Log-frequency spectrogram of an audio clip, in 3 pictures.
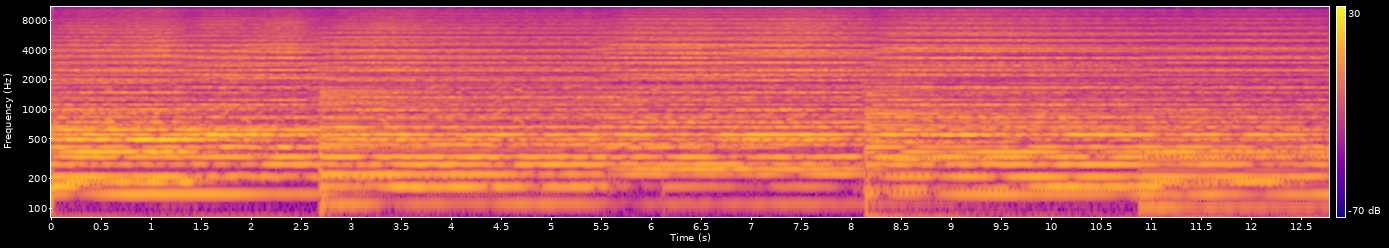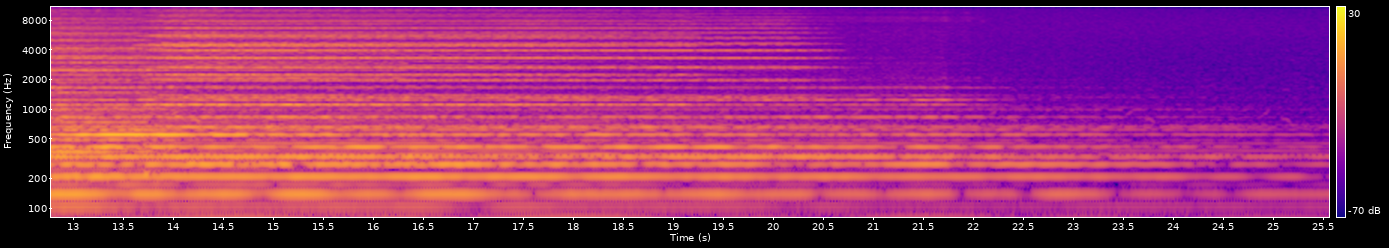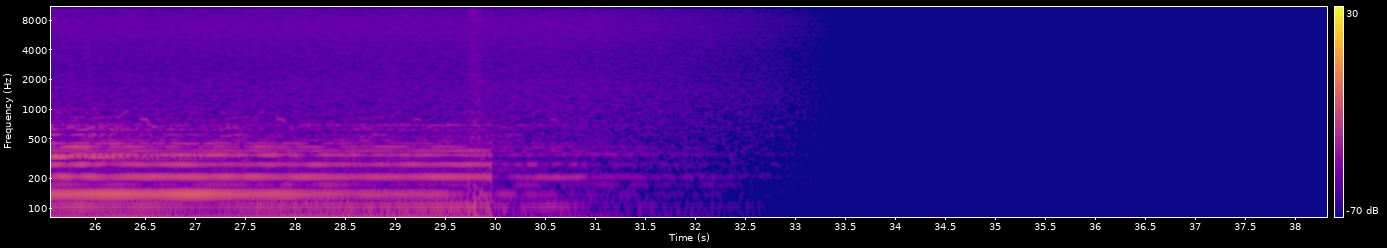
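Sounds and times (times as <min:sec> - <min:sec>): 
symphonic version of a piece: 0:00.0 - 0:26.6.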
